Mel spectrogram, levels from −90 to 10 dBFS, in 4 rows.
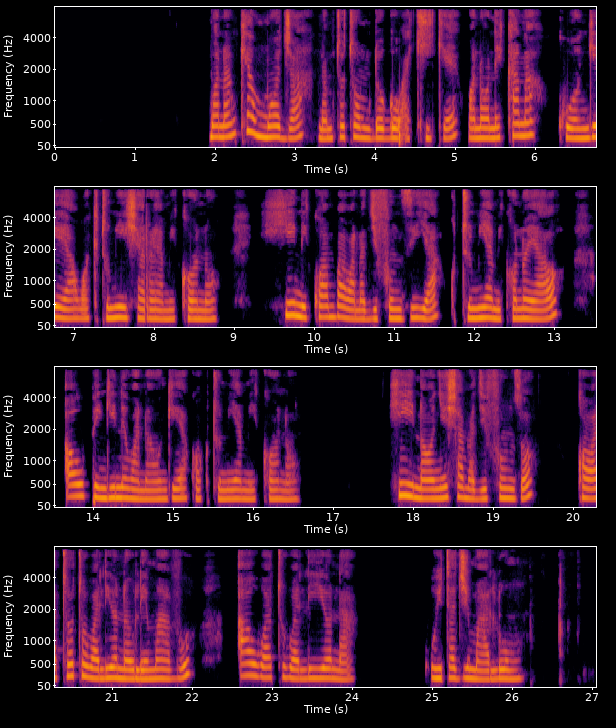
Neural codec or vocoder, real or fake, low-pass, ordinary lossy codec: none; real; 7.2 kHz; MP3, 48 kbps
